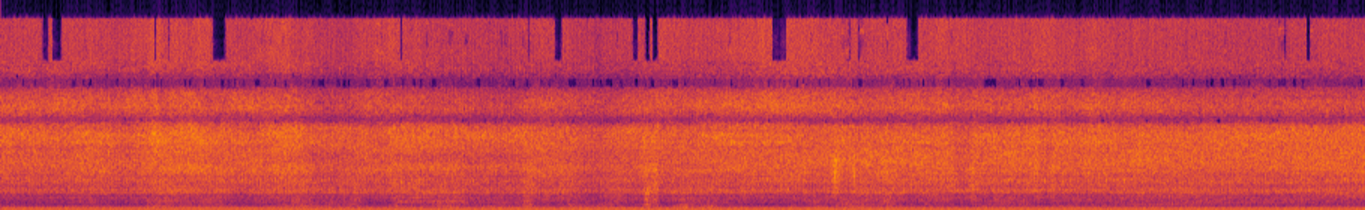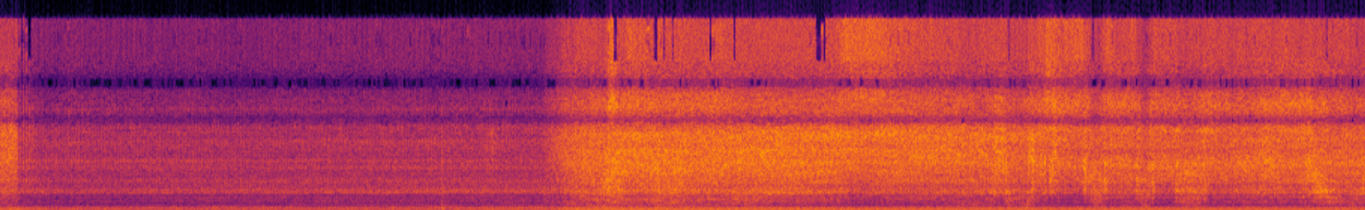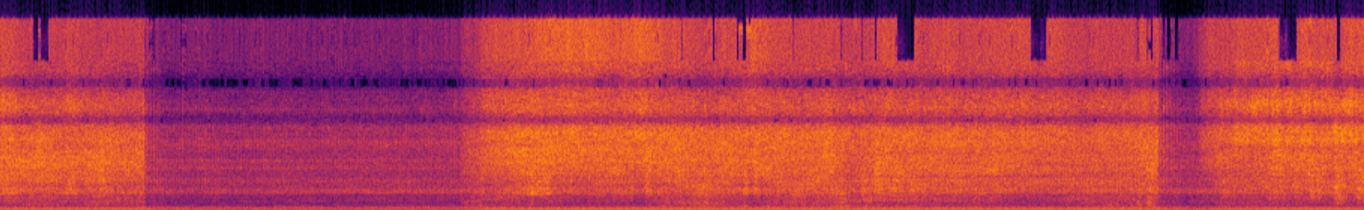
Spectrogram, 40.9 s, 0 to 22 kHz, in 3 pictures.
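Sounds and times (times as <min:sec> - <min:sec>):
hissing water spray: 0:00.0 - 0:13.8, 0:19.1 - 0:28.8, 0:31.9 - 0:40.9
pressure washer engine running: 0:00.0 - 0:40.9.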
